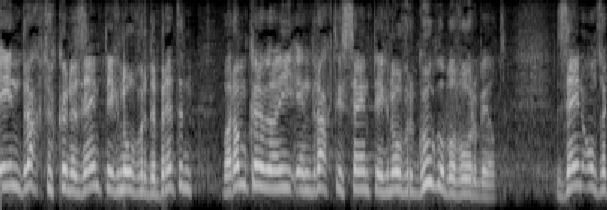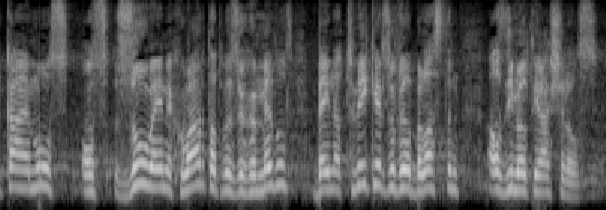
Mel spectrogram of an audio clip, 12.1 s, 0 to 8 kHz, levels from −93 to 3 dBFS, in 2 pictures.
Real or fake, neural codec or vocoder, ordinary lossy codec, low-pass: fake; codec, 16 kHz, 16 kbps, FreqCodec, larger model; none; none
